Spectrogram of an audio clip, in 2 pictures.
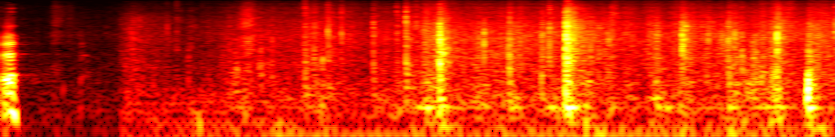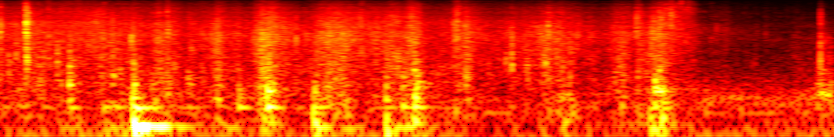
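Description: Irregular crunching and rustling in dry fallen leaves on the forest floor.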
